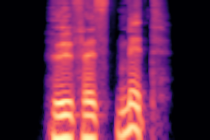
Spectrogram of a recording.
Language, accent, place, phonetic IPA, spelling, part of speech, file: German, Germany, Berlin, [ˌhʏlfəst ˈmɪt], hülfest mit, verb, De-hülfest mit.ogg
- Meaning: second-person singular subjunctive II of mithelfen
